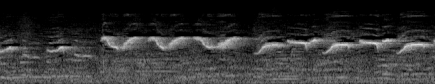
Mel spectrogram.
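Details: Repeated calling by a female Chinese hwamei, used to rouse a male into singing: two short whistles, then a rapid series of loud looping, wavy whistled notes, each rising and dipping, about one to two per second.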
